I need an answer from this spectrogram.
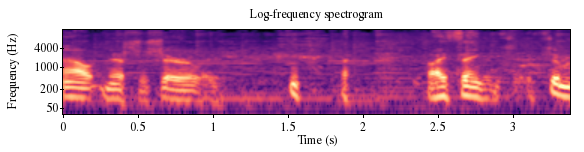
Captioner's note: laughs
